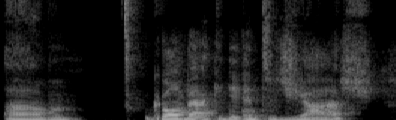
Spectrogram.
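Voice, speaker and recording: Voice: mid-range voice, slow. A competition judge giving a casual panel critique in an emphatic, profane, conversational way.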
